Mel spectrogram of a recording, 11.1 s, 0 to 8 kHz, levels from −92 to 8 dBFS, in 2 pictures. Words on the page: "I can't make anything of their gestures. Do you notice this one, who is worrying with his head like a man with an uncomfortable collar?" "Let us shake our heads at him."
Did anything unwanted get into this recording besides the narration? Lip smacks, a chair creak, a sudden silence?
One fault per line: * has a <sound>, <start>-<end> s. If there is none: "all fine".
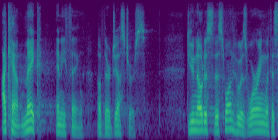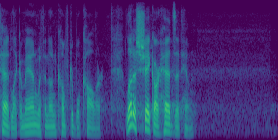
all fine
